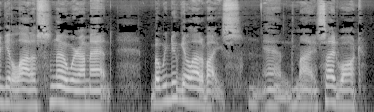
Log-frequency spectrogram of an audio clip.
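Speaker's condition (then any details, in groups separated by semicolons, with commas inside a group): Multiple sclerosis; likely primary progressive, previously relapsing remitting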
